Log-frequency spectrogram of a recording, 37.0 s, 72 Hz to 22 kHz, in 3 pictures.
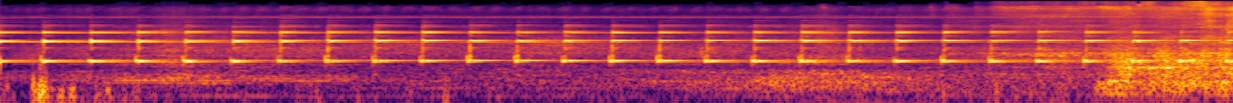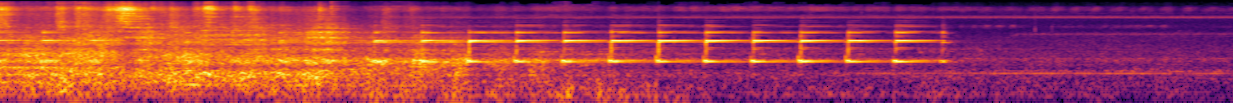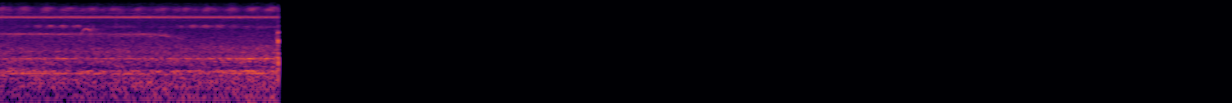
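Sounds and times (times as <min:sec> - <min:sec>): level-crossing electronic bell ringing: 0:00.0 - 0:22.0
train rumble and wheel clatter: 0:00.0 - 0:27.4.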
